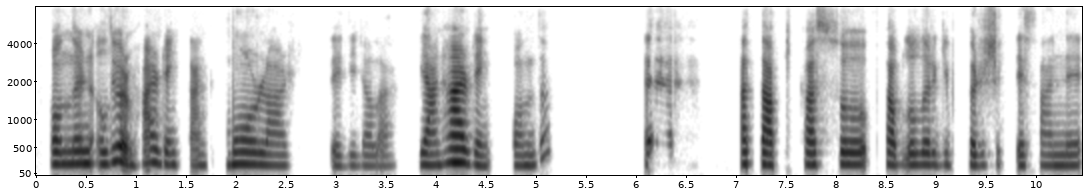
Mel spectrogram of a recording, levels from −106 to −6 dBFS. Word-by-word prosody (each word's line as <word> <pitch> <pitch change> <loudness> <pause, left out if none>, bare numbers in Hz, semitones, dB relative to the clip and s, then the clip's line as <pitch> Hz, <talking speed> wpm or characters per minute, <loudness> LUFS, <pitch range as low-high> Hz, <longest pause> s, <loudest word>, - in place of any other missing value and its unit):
tonlarını 215 +1 +3
alıyorum. 210 0 +4
Her 235 -2 -1
renkten 200 -2 -8 0.2
morlar, 200 -2 -1 0.4
eee, 180 -1 -11
lilalar. 180 -1 -14 0.3
Yani 195 0 -1
her 240 -2 +9
renk, 185 -3 -5 0.2
tonda. 190 - -7
Eee, - - -15 1.9
hatta 210 -2 +4
Picasso 205 +1 -1 0.2
tabloları 200 0 -1
gibi 195 0 -14
karışık 190 +2 -6
desenli 185 0 -7
200 Hz, 105 wpm, -27 LUFS, 190-210 Hz, 1.9 s, her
